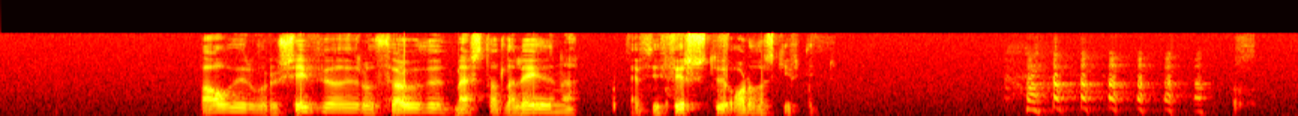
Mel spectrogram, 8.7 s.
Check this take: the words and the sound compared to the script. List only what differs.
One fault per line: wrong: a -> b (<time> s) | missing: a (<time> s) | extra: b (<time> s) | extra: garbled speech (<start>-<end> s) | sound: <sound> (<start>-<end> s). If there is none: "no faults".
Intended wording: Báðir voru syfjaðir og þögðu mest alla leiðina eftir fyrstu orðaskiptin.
sound: laugh (6.7-8.1 s)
